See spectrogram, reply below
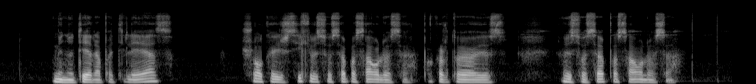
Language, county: Lithuanian, Kaunas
